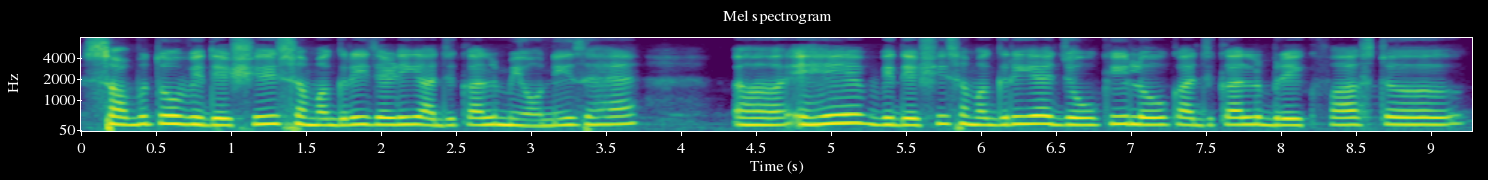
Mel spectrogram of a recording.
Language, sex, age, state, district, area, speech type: Punjabi, female, 18-30, Punjab, Rupnagar, urban, spontaneous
